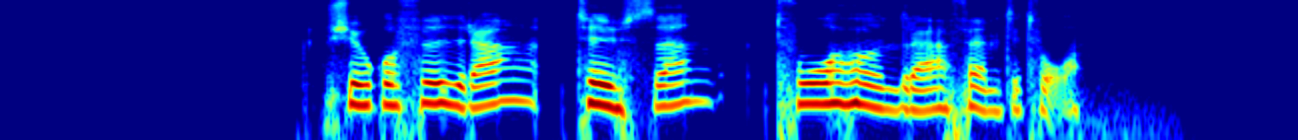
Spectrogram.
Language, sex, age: Swedish, female, 56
